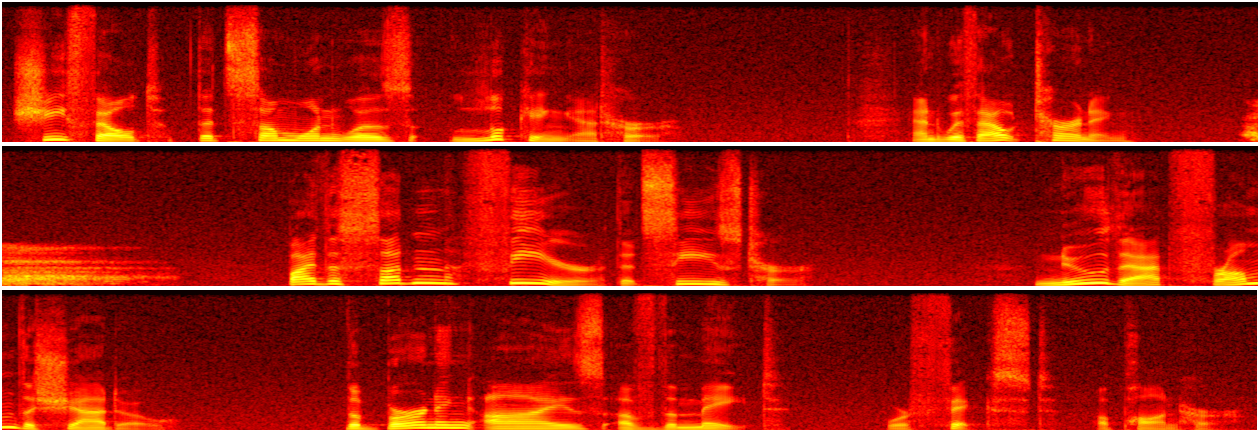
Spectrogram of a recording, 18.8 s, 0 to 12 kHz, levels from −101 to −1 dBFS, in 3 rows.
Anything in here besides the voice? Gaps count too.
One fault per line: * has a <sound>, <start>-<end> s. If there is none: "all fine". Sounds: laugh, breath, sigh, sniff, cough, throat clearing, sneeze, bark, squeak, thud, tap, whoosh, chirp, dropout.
* has a sigh, 6.2-7.2 s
